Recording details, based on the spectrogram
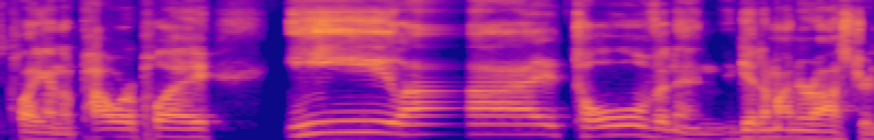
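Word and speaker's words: Eeli Tolvanen: All right, first up, we've got, I guess it's Eli Tolvanen. Is it Sounds Eli? Good to me. Double. The first E is silent, like the D in the in the front of my name.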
